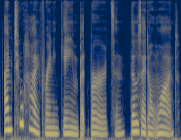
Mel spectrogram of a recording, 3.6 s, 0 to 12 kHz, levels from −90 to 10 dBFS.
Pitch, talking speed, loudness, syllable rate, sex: 180 Hz, 215 wpm, -19 LUFS, 4.5 syllables/s, female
